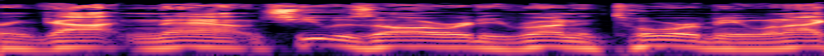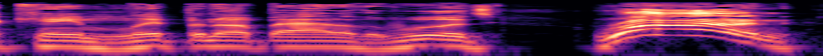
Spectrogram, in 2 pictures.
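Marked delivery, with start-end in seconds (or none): 3.5-4.1 high, loud urgent shout; panicked yell at Frankie. A narrator's reading. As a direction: warn her to run now. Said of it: "I yelled".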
